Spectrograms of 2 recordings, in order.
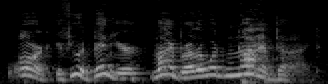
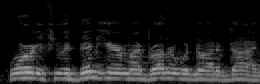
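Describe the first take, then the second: First: It is said in an angry, heated tone. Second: It is said in a calm, mild tone.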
